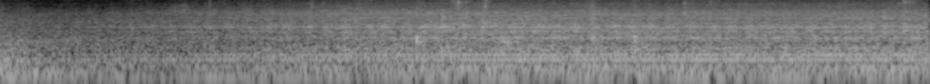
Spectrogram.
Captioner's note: pump rumbling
